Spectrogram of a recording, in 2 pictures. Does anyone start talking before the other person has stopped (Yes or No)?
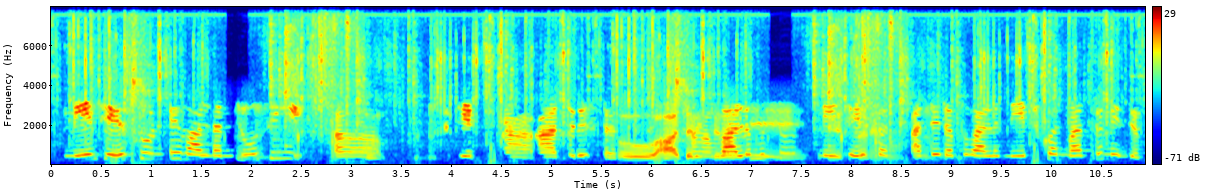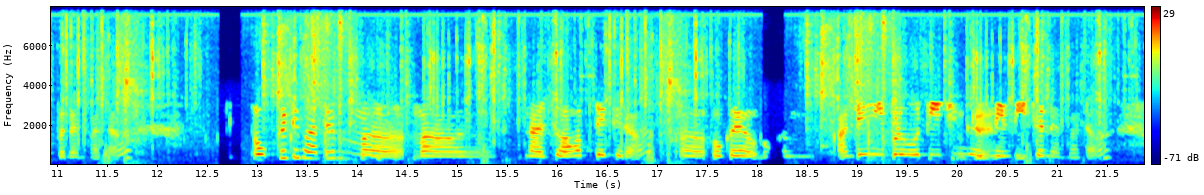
Yes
